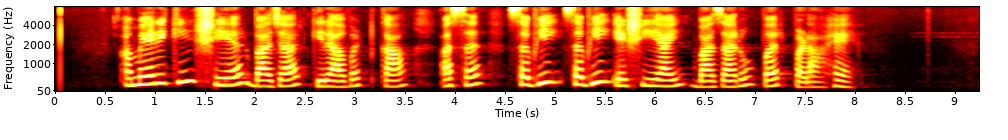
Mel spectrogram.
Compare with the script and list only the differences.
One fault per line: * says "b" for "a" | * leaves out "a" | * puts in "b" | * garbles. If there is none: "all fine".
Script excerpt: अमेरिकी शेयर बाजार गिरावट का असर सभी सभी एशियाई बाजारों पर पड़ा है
all fine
